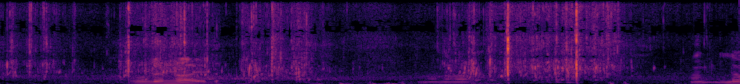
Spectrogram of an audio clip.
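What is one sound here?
A fish splashes and thrashes in the water close by.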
